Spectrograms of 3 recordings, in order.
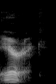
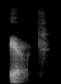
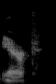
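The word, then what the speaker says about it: Airk: And he clearly says Eric. It's one syllable. I serve the Nelwyn, Eric.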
